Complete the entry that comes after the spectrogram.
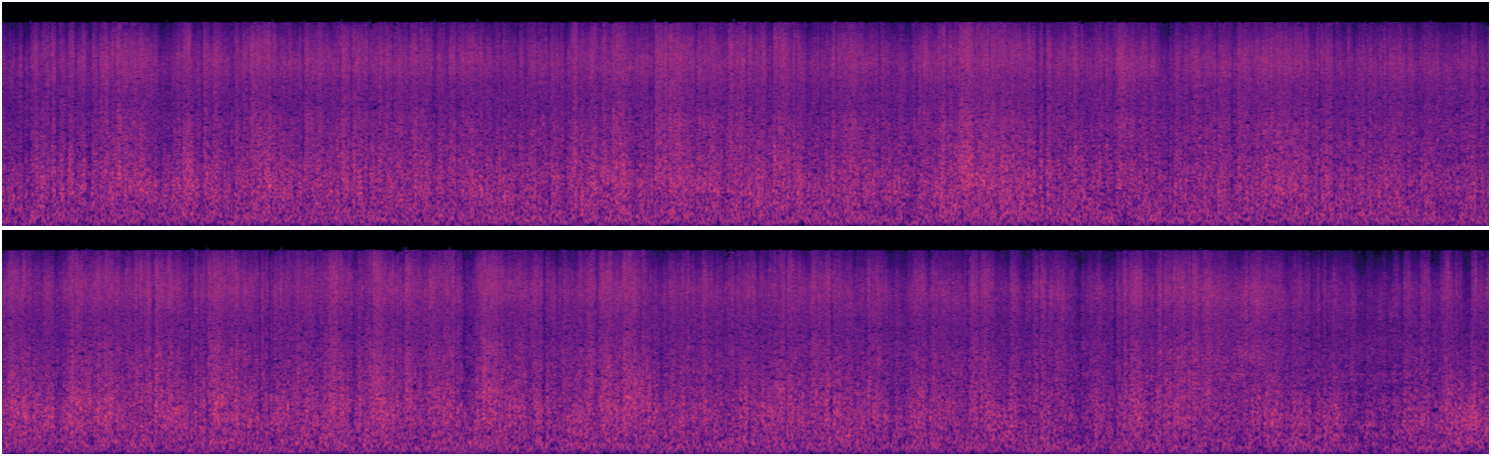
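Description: Steam-hauled passenger train running at speed, heard from an open coach window: a steady rumble of the train under heavy wind buffeting on the microphone.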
